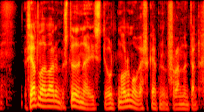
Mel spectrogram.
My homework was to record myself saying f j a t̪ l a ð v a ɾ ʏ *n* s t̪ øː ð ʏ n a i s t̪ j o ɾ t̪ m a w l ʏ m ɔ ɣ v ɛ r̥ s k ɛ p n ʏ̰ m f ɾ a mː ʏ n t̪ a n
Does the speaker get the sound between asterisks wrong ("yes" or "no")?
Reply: yes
